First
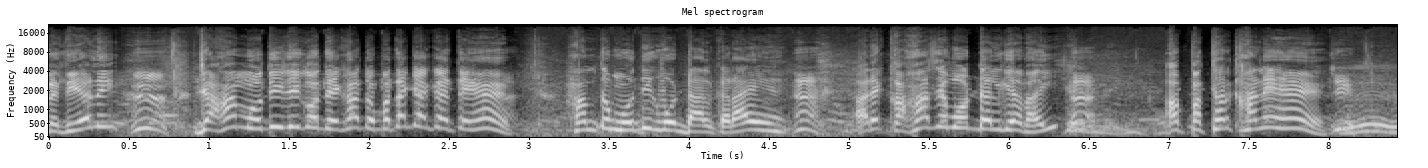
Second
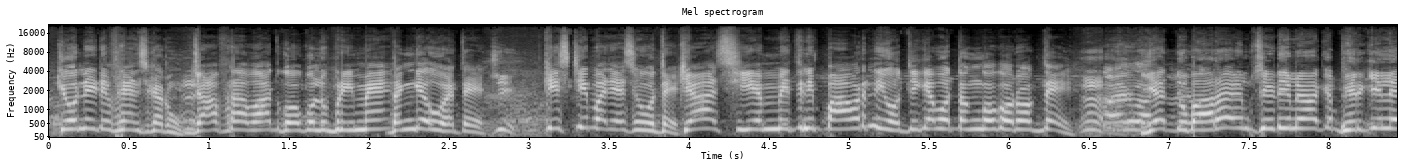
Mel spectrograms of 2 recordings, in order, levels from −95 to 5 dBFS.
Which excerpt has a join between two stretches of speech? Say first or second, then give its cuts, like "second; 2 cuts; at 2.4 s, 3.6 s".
second; 4 cuts; at 0.8 s, 2.1 s, 3.9 s, 6.6 s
